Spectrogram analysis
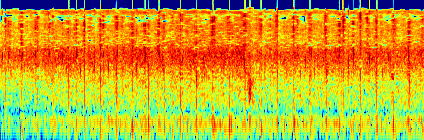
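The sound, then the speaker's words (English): An audience applauds a man speaking, dense overlapping claps forming a loud, continuous wash of sound that holds at an even level throughout, with no voices standing out. “Listen to these low-life, degenerate idiots applauding this man.”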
